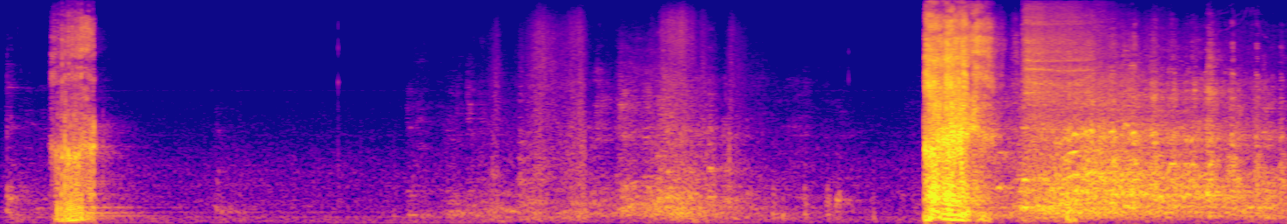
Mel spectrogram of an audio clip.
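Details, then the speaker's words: Imitated obstructive sleep apnea, demonstrated in a sleep lecture as a bed partner choking during sleep: snoring with a pause, then a loud gasping snort. "here's the third question my spouse bed partner chokes during sleep like maybe it's that person the image I just showed what's going on there that's sleep ATA"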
